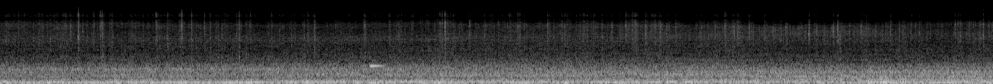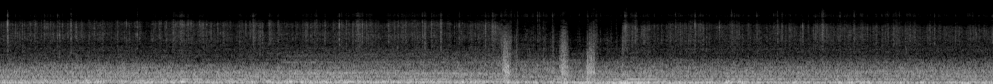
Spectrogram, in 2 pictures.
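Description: A car engine hums steadily with road noise inside the cabin.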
